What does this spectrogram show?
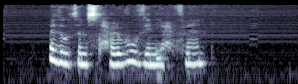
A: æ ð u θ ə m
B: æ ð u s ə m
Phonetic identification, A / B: A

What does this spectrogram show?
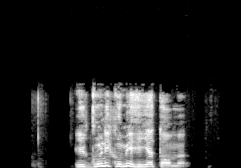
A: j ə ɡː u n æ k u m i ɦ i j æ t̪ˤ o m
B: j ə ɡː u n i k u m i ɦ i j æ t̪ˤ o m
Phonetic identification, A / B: B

